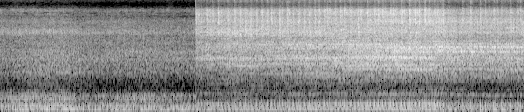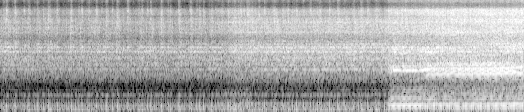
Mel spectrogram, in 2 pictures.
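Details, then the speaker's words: Vintage Polaris XLT triple two-stroke snowmobile, high mileage last season, after sitting all summer: choppy running at three to four pulses a second, revs climb unevenly and hesitate when throttled; a bog, common on XLTs. "all right so the grape Apes got a bog that'll happen that'll happen to a lot of different sleds but uh xlts in particular are you know pretty well known for that"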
